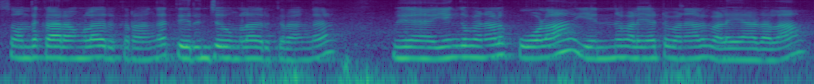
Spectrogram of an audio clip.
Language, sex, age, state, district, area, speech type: Tamil, female, 45-60, Tamil Nadu, Coimbatore, rural, spontaneous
